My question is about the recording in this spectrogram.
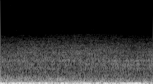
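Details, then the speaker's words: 2012 Subaru Outback that stalled and ran poorly at stops after a battery replacement, after throttle body cleaning and torque converter relearn: deep, steady rumble settling to smooth idle with no rev dip when stopping; fixed. "oh it's already stopping so much better you notice a REV dip didn't even happen that time"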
